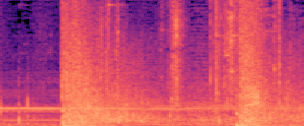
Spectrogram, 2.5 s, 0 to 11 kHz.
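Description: Gunfire rings out in the 1940s detective game L.A. Noire, two loud bursts of shots about a second and a half apart over a steady background hum, with no talking.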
